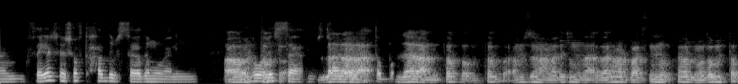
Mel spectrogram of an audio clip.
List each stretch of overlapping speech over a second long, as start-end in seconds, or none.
2.4-4.0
